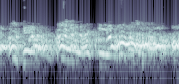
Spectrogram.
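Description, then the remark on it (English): A sled dog team howls and yelps together in a loud chorus, their wavering cries overlapping continuously for a couple of seconds with no one speaking, as they reach the well-packed main street of Portage City. “Both the sergeant and the dogs were looking forward to food and sleep.”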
